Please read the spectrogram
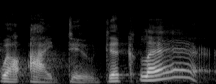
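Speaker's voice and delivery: low, slow, soft start swooping up at the end; affronted Alabama lady. Retold or imitated. Lady asked if she is a sinner, mock affronted. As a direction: imitate a Southern lady, stretched out.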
